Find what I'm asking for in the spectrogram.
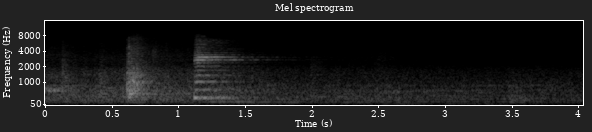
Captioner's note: car horn honking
